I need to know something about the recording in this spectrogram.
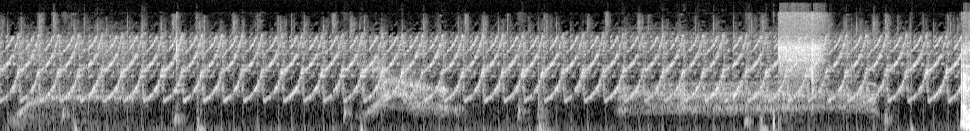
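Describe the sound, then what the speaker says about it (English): A loud, rapidly pulsing electronic alarm blares without pause in the survival game VEIN, its harsh repeating tone steady for the whole stretch with no one speaking over it. "Maybe they're trying to go and turn that damn alarm off."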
